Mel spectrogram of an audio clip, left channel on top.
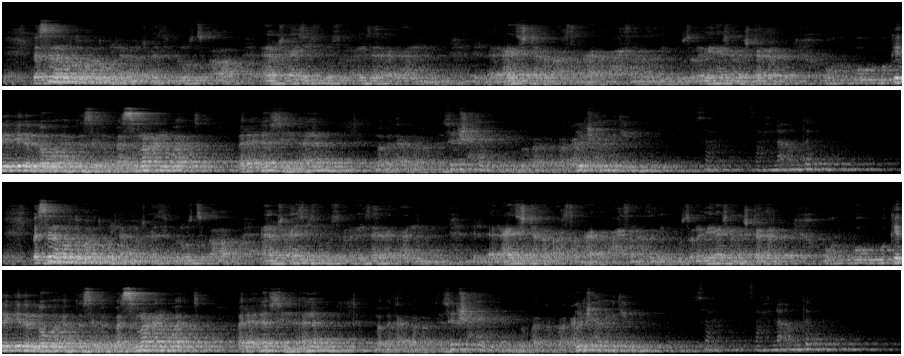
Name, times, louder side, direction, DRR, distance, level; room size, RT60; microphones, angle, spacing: voice 1, 0.0-10.9 11.3-12.2 12.4-15.3, equal, 40° right, -2 dB, 1.1 m, -25 dB
voice 2, 0.8-1.5 15.9-16.2 16.5-17.1, equal, 15° right, 0 dB, 0.9 m, -35 dB
13.5 x 6.1 x 2.6 m, 2.8 s
head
